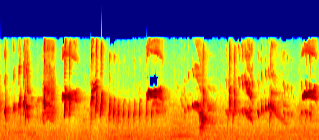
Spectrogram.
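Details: Olive-green tanagers during mating in São Bento do Sul, Brazil: a dense stream of high, thin chirps and sharp tweets, overlapping and rapidly repeated, with a faint steady tone underneath.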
